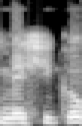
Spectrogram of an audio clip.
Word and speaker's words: México: Porque así lo escriben ellos y lo pronunciamos como si fuera como J.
